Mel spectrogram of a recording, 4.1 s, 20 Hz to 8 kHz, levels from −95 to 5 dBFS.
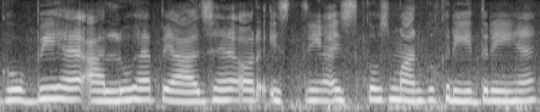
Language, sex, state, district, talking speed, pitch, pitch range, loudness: Hindi, female, Punjab, Kapurthala, 205 wpm, 245 Hz, 235-255 Hz, -12 LUFS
